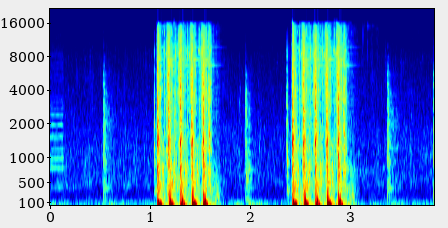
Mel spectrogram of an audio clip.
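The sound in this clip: Gunfire from a powerful weapon in a video game: two loud bursts of rapid automatic shots, each about half a second long, with a few faint single clicks around them.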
